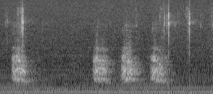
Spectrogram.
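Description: A dog barking: a run of short, separate barks, about four of them, fainter than the narration around them.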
